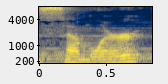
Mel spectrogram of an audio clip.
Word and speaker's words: Semler: I would like to lift up my EP, which is called Preacher's Kid, and my artist name is Semler. That's spelled S-E-M-L-E-R, and you can listen to it wherever you get your music.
